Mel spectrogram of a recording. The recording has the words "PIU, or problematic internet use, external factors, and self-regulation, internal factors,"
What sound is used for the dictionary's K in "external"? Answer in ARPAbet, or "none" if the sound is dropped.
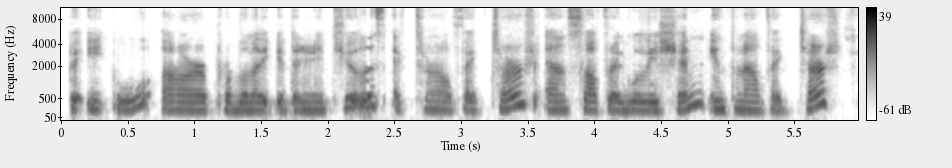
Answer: K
